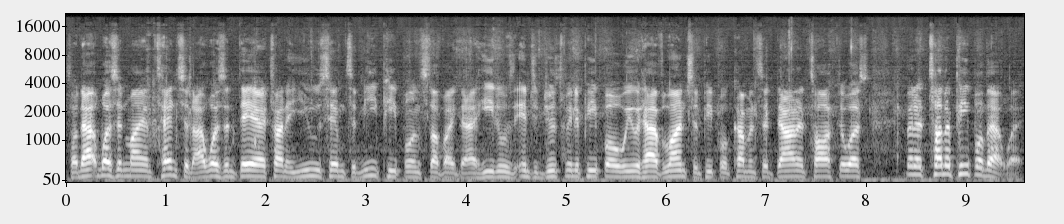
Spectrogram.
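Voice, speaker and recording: A man's voice: mid-range voice, fast talker. A man hosting a casual live chat, speaking bluntly and rambling with heavy swearing. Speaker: talk show host.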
